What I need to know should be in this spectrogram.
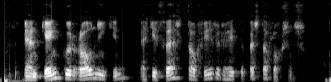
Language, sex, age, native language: Icelandic, male, 60-69, Icelandic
